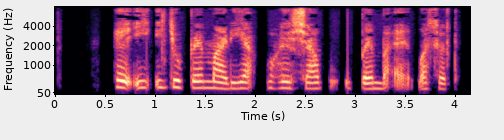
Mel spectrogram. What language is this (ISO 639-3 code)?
grn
